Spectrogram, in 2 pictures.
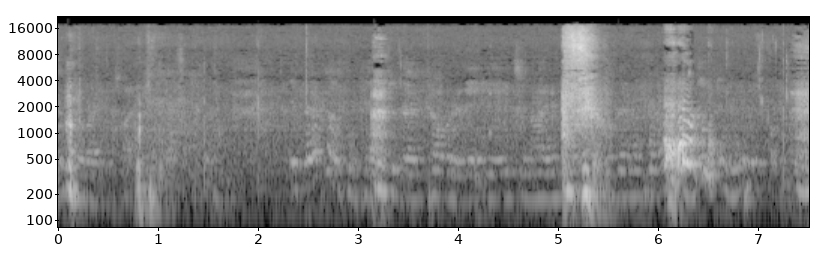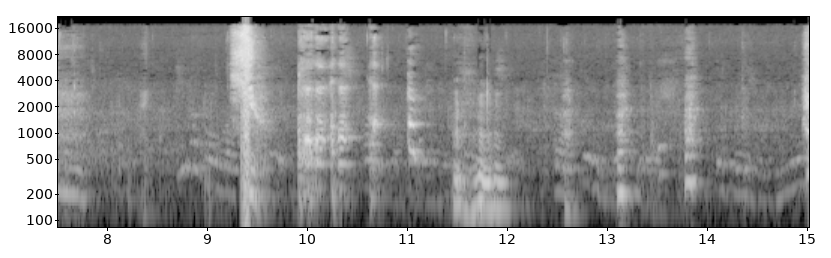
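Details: A young child sneezes in sharp bursts, mixed with light laughter and soft voicing in a small room: sneezes.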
